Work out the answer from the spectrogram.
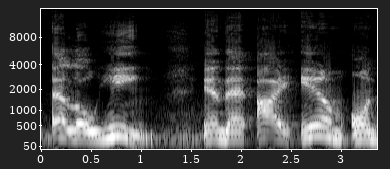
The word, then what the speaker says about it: Elohim: When we say God's name, Eloi, or some pronounce it Elah, all right, in Genesis, it's Elohim.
